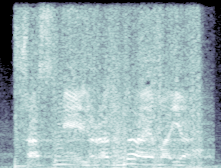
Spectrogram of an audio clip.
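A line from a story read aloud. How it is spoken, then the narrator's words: Shouted upward. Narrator (Russian): крикнул в ответ Понтер, подняв голову к потолку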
